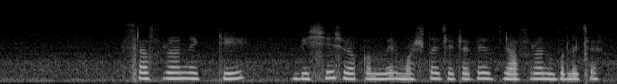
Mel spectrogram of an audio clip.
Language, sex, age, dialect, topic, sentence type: Bengali, female, 18-24, Western, agriculture, statement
